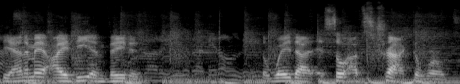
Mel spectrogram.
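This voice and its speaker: A hoarse man reacting to anime endings, his voice worn from screaming. He exclaims loudly and talks straight to his viewers, with faint music playing behind him. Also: fairly high pitch, moderate pace. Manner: excitable, exclaiming and talking to viewers. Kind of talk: reaction video commentary.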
